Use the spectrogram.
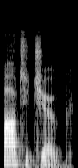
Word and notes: artichoke: anglais

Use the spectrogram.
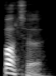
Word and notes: butter: anglais

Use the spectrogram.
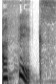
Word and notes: affix: anglais

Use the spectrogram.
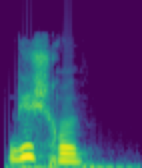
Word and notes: bûcheron: francais

